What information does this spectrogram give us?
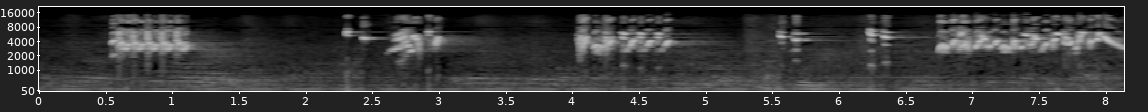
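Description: European goldfinch singing in quick bursts of bright, tinkling, twittering notes with buzzy trills, phrases separated by short pauses; a low steady hum underneath.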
